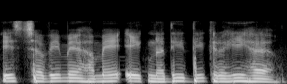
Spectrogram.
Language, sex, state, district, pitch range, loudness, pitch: Hindi, male, Assam, Kamrup Metropolitan, 135-150 Hz, -13 LUFS, 145 Hz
